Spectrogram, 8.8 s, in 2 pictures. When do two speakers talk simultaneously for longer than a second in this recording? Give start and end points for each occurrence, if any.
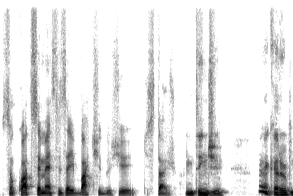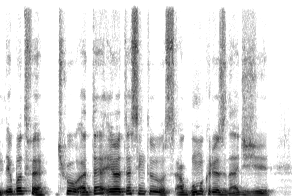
none

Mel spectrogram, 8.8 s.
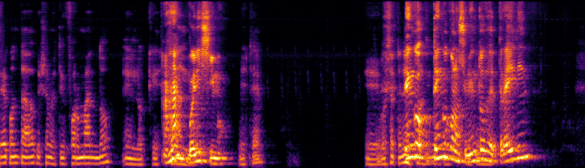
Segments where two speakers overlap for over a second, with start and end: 6.1-7.4

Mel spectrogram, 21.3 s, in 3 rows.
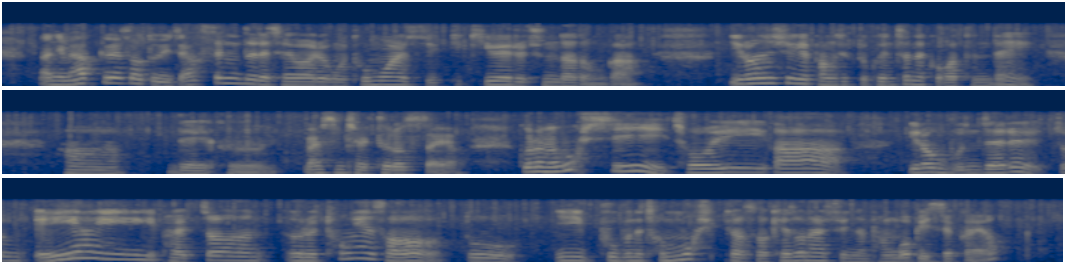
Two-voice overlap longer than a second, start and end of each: none

